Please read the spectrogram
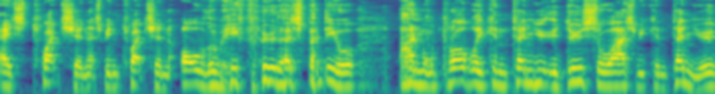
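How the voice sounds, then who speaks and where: A man with a Scottish accent, fairly high in pitch, at a moderate pace with fairly even intonation. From Scotland. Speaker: YouTuber talking about mental health. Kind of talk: personal monologue vlog.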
